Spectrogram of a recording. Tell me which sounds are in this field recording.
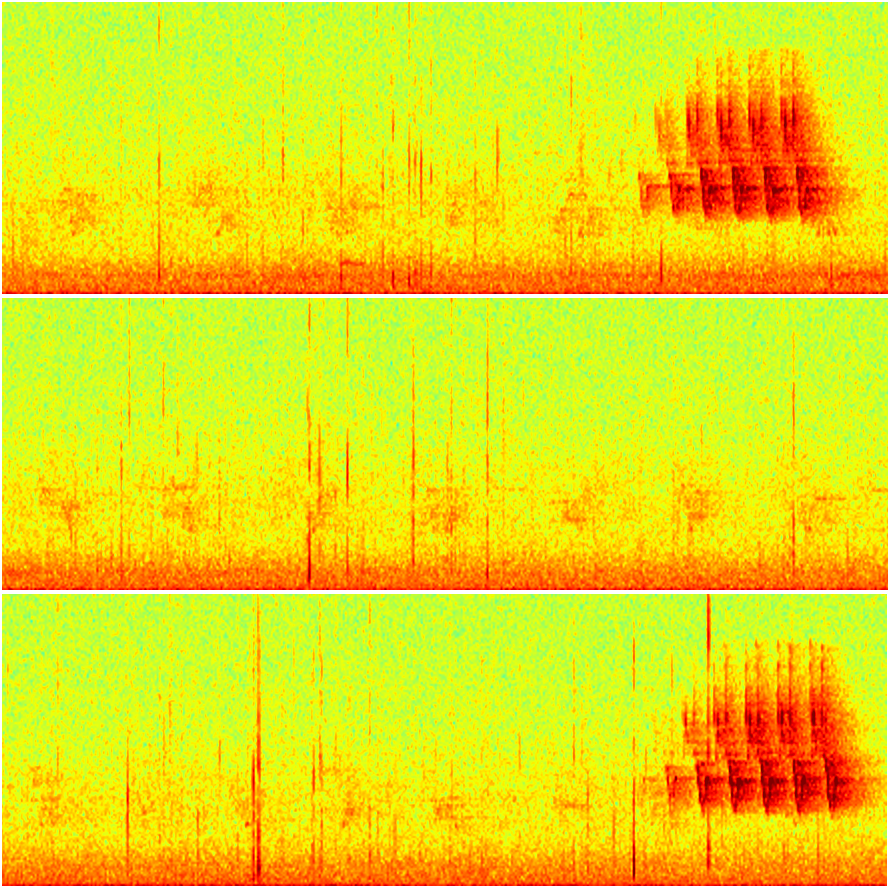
Red-eyed Vireo, Ovenbird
